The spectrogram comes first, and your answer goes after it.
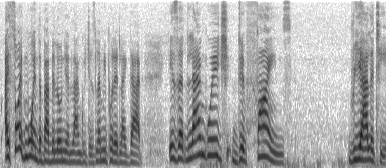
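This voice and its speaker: A woman's voice: medium pitch, dry recording. Earnest woman preaching to viewers. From Kenya. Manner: earnest and preachy, addresses listeners as "family". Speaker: host of a spiritual show. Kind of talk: spiritual monologue to viewers.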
